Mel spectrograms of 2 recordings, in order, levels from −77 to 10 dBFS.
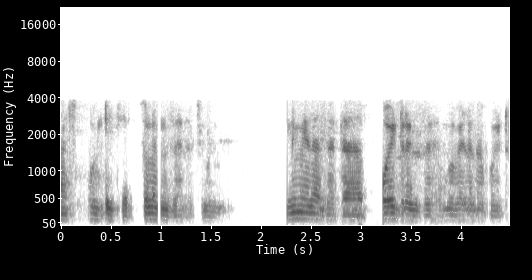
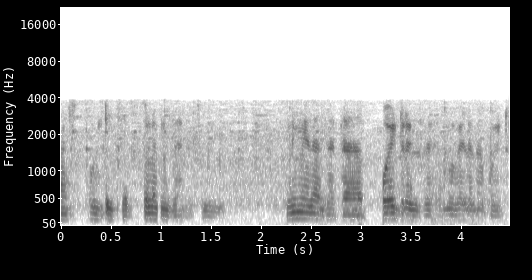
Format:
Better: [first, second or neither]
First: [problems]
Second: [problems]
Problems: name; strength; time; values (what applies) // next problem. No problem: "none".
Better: first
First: none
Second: background sound (Train); 14 dB below the speech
